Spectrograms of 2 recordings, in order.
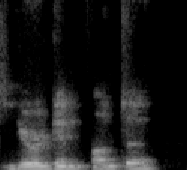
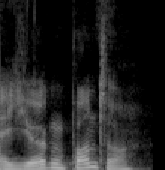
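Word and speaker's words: Jürgen Ponto: Is it Jürgen Ponte? – Exactly. Nice pronunciation.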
